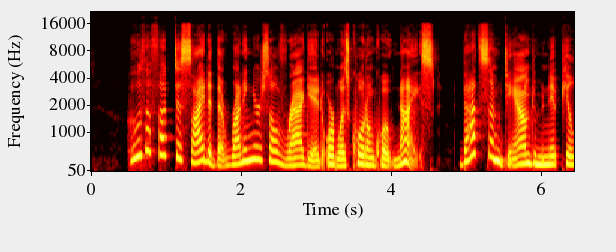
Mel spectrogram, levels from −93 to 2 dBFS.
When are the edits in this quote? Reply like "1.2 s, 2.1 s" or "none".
3.3 s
